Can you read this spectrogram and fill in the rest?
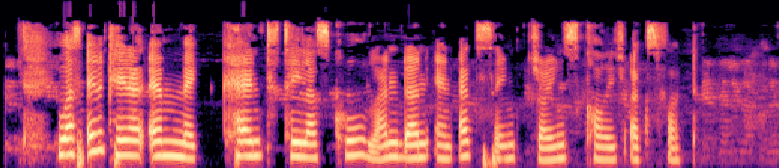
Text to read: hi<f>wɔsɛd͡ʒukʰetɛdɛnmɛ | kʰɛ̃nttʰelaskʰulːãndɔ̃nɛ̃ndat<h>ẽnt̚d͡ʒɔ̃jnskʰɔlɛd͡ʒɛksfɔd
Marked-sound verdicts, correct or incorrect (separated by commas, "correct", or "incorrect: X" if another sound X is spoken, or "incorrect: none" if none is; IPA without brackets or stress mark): incorrect: none, incorrect: s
